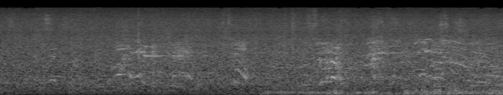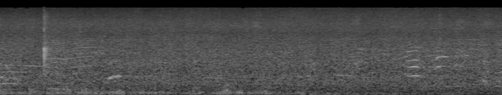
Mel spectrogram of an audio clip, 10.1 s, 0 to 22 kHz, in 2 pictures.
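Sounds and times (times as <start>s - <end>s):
wind buffeting microphone: 2.5s - 9.7s.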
